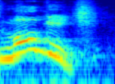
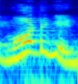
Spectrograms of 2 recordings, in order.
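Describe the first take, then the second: First: No t sound is heard in the middle. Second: A t sound is heard in the middle. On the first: The speaker calls it right. "The word is mortgage" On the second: The speaker calls it wrong. "You say mortgage, but it is incorrect"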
